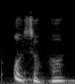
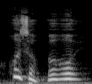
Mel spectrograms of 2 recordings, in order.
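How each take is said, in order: First: Stammering fright. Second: Ôi giời ơi jumps much higher, panic building; rising panic. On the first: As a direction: stammer ôi giời ơi under your breath in shock. (lắp bắp ôi giời ơi khẽ, run sợ) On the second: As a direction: repeat ôi giời ơi far higher as fear takes over. (ôi giời ơi vút cao, hoảng loạn) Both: Acted. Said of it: "Bà ấy lắp bắp".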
